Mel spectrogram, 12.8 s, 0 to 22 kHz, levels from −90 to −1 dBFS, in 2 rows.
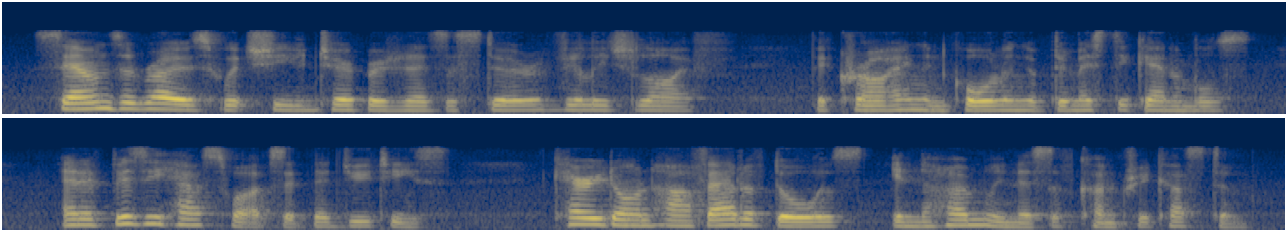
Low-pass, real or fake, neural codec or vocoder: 7.2 kHz; fake; codec, 16 kHz, 0.8 kbps, ZipCodec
